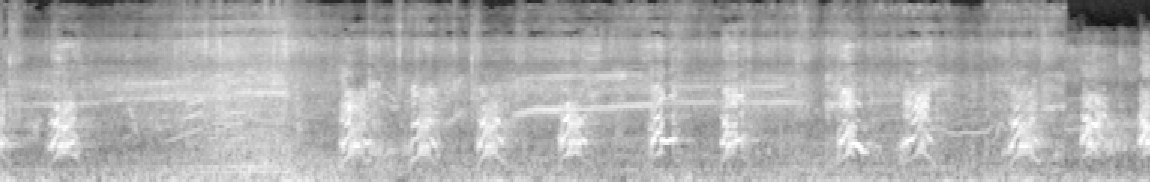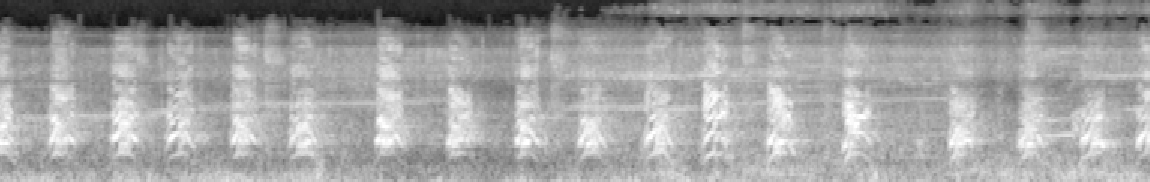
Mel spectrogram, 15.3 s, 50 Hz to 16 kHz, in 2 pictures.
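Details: Roku the corgi barks as he pursues an RC delivery car with its tail removed, recorded 13 February 2021; a long run of rapid, regular barks, loosening into a tight steady series after the seventh second, with a whining motor tone.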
